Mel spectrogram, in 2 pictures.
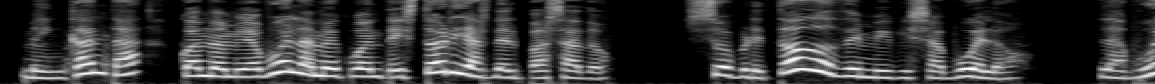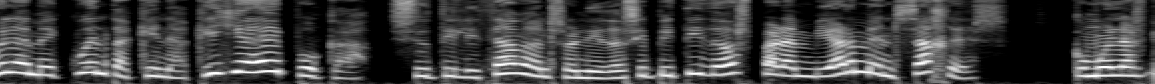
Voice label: locutor nino spanish child boy voiceover, Spanish child voice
